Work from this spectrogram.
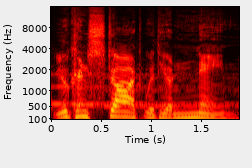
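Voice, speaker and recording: An actor playing an imposing, menacing pirate warlord in a video game, interrogating in a domineering, commanding way. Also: male voice, mid-range voice, lively intonation, slow, fairly bright tone, faint music behind. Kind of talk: video game villain acting.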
